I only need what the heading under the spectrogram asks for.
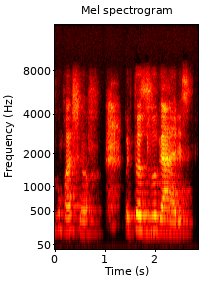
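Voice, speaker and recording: Audible room echo surrounds a woman's fairly high-pitched voice. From São Paulo city, Brazil. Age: 40s. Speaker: poet. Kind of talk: casual chat. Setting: video call.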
